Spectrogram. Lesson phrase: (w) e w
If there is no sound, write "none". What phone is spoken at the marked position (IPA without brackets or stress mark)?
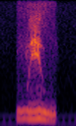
w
